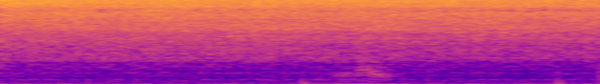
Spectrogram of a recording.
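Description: Freshly flipped pork chops sizzle on a barbecue grill, a steady close crackling hiss with a couple of low thuds and no talking.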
